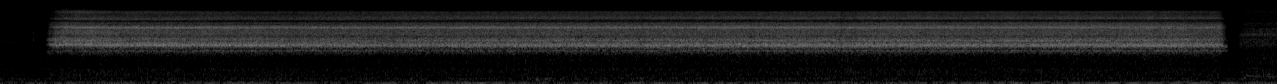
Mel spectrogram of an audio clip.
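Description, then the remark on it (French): A person demonstrating a breathing exercise while sitting upright and aligned gives a long, steady 'shhh' hiss of breath through the lips. It is held evenly for about twelve seconds and cuts off abruptly as the flow drops. Fairly loud, with no talking. “Et en lançant le ch, on va lancer une petite contraction du périnée.”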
